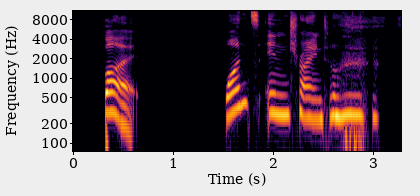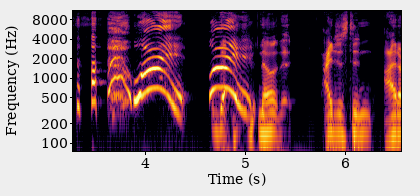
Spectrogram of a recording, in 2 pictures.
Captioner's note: laughs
